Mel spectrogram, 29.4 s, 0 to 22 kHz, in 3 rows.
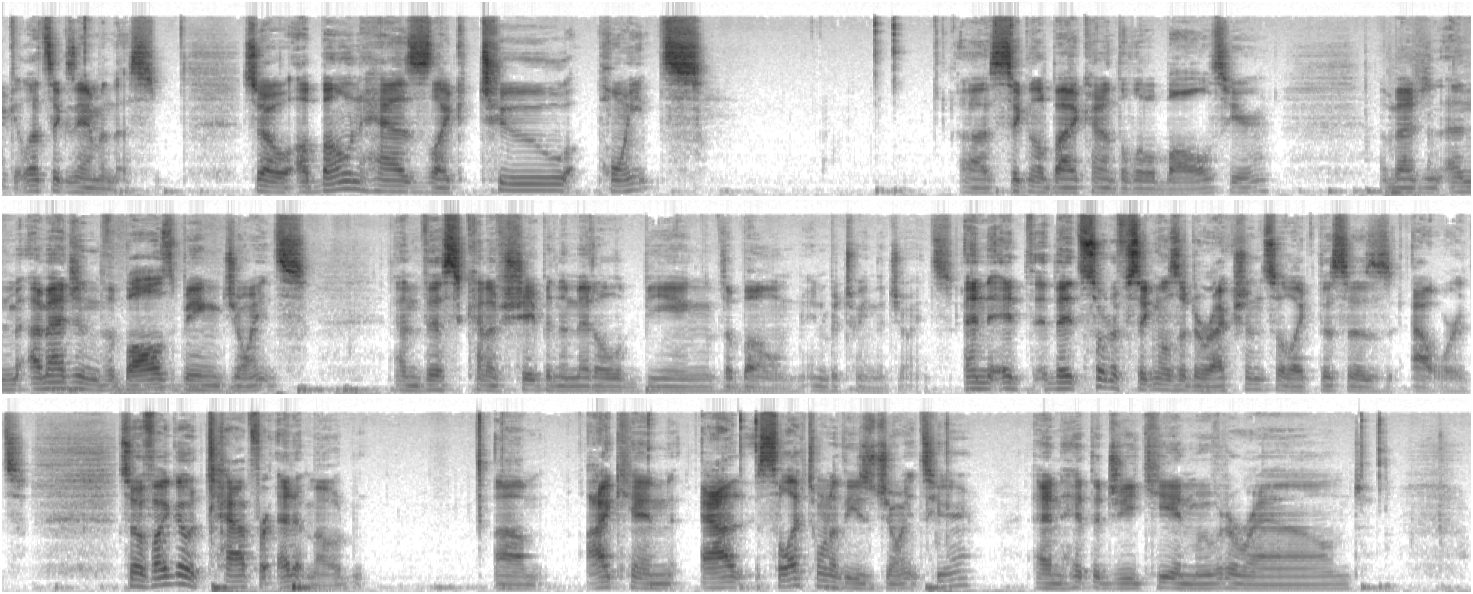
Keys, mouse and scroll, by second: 21.1 Tab, 25.9 g.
